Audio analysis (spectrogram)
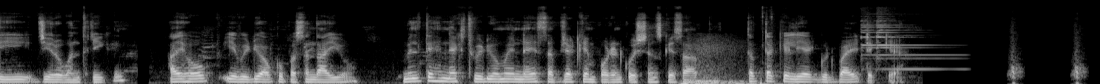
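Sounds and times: notification bell chime: 8.6 - 9.7.

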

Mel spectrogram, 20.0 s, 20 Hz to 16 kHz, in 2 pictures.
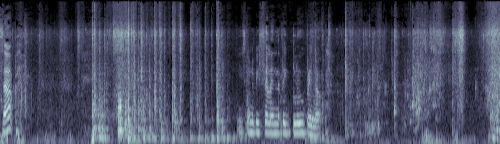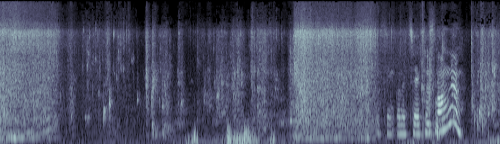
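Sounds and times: water pouring into plastic bin: 7.0 - 17.9.

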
